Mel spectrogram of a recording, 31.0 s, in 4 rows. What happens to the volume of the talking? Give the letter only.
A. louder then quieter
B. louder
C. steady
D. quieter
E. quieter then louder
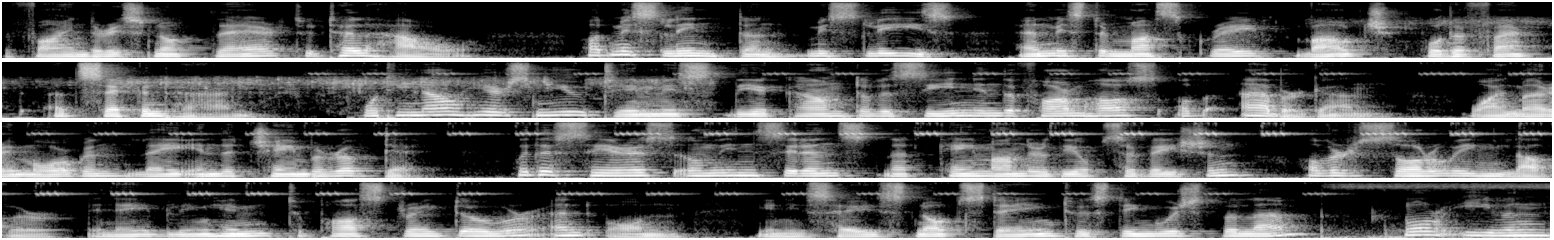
C.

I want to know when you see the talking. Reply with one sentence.
You can hear the talking from 0.0 to 30.9 s.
